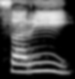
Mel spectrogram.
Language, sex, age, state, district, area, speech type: Tamil, female, 18-30, Tamil Nadu, Ariyalur, rural, read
